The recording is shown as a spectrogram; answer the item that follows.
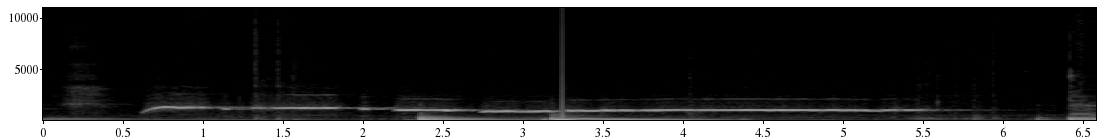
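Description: A man whistling a slow melody of long held notes over strummed acoustic guitar chords, scooping up into a note about a second in. A fresh chord comes in a little past two seconds, and both die away near the end.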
